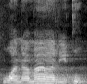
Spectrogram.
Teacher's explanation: ما کو کھینچیں گے، را کو باریک پڑھیں گے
